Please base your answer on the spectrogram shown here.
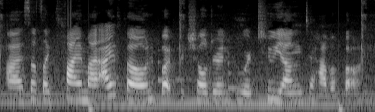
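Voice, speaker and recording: A woman's voice: fairly high pitch, steady tone, brisk, over music. A woman startup co-founder answering interview questions in a friendly, earnest way, with frequent ums. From Philippines and Canada.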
